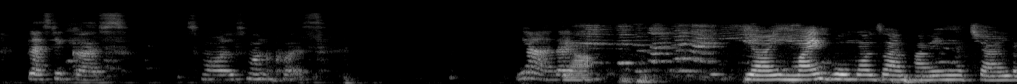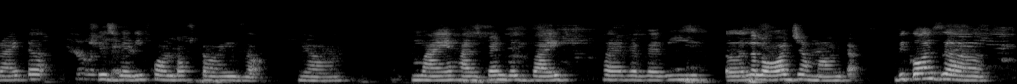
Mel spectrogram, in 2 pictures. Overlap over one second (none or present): none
